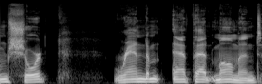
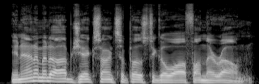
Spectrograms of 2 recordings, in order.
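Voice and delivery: ordinary delivery, nothing marked

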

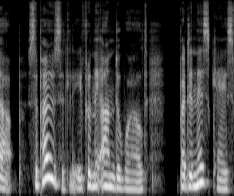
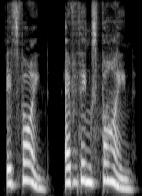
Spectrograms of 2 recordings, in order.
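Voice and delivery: hasty false reassurance; 6 semitones higher, 4 dB louder than usual. A narrator's reading. Markham hastily reassuring her.

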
